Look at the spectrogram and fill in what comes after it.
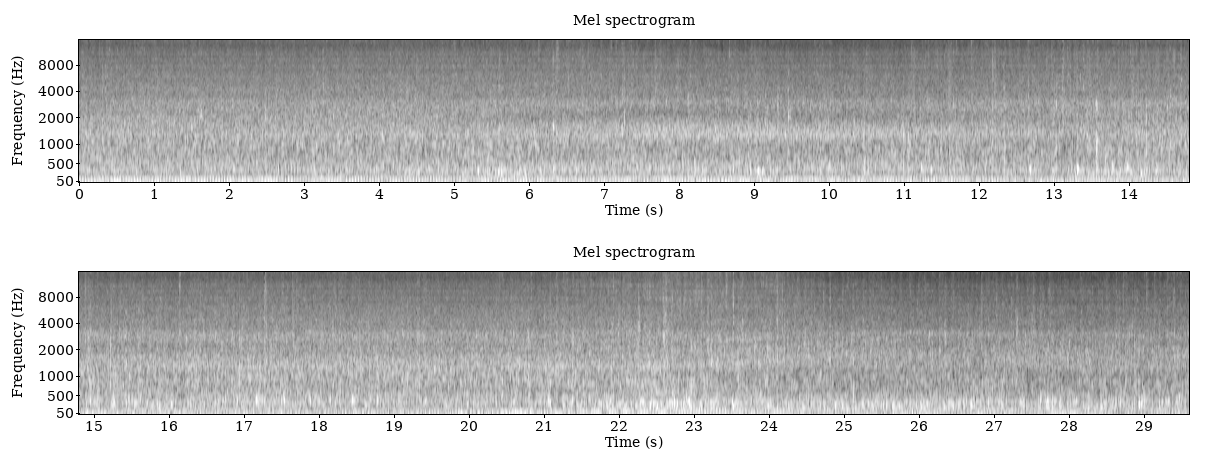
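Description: Steady rain, with runoff water pouring and trickling off a roof's edge and along the ground.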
